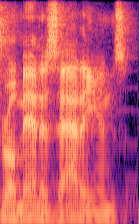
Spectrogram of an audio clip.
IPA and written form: roʊˌmænəˈzæɾiənz (romanizations)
